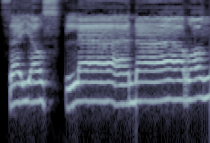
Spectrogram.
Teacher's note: সায়াসলা, লামের উপরে খাড়া জবর আছে, লাম হরফকে উপরের দিকে ধাবিত করে 1 আলিফ টানে পড়ব। না রং, না 1 আলিফ টান।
